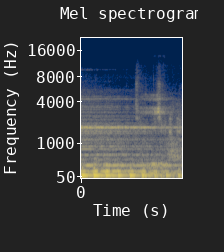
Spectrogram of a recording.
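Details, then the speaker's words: Fetal heartbeat on an obstetric ultrasound at a pregnancy check, amid worry after an earlier problem; the doctor confirms a heartbeat and says all is well. Rapid, regular whooshing low pulses, about 190 a minute. "all right look here's a heart it's got a heartbeat yeah so here oh my right there and there's the heart so we're good"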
